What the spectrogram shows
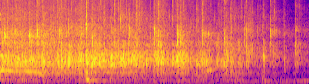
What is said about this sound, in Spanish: Denles un fuerte aplauso a esta gente. Y denle las gracias.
